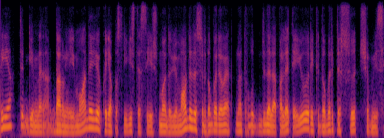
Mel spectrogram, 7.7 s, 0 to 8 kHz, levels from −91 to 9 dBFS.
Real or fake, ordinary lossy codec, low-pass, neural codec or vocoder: fake; Opus, 16 kbps; 7.2 kHz; codec, 16 kHz, 0.5 kbps, FunCodec, trained on Chinese and English, 25 frames a second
